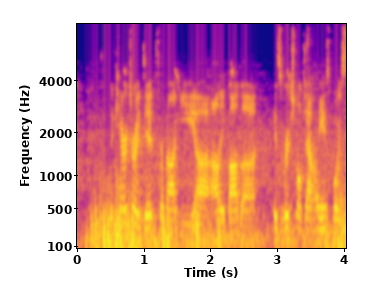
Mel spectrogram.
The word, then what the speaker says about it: Magi: And you also did voice acting for the cartoon Maggie, I believe? Magi, yes. Oh, it should be pronounced Magi. but- Magi. No, Okay. but, it's Magi in how we've done it, and yeah, that was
